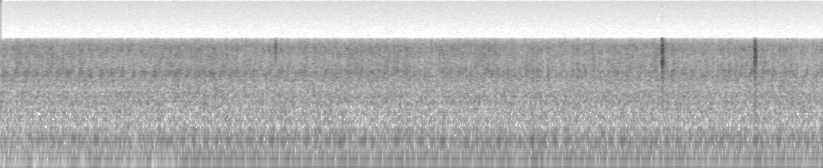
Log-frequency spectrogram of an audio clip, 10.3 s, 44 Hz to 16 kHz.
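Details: 2003 GMC Sierra Z71 5.3L V8 (non-flex fuel) cold idle after overnight in single-digit temperatures, no throttle: low loping stumbling beat; lean and misfire codes, owner suspects leaking intake manifold gaskets; smooth once warm.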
